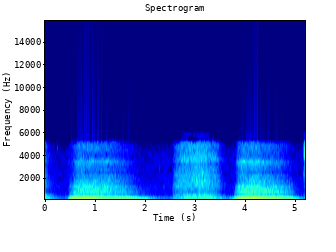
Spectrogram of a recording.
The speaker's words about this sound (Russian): Есть такая мантра «сохам», а вот я слушайте внимательно, когда я буду дышать.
